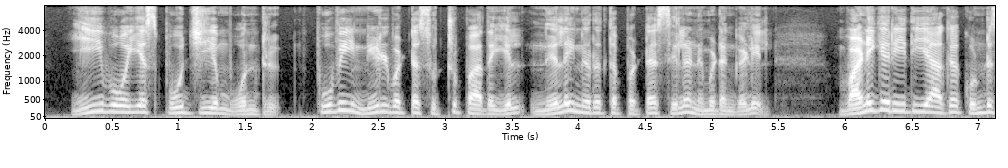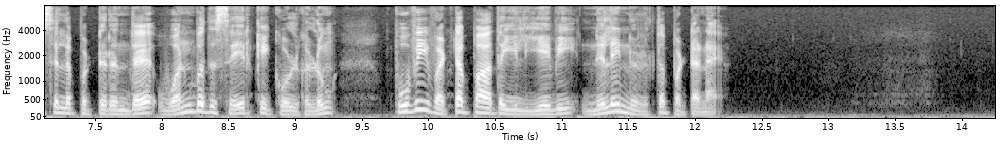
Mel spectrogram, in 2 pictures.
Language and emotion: Tamil, neutral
